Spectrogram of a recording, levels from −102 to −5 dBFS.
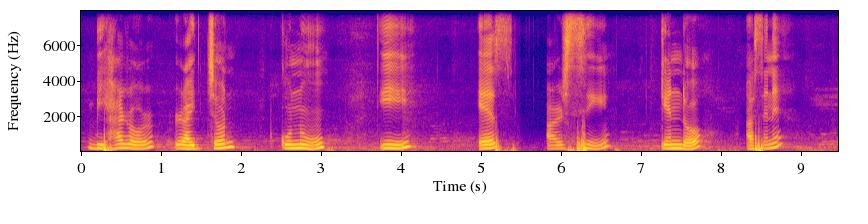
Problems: constant background noise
